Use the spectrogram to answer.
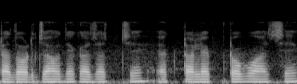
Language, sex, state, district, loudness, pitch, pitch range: Bengali, male, Assam, Hailakandi, -19 LUFS, 120 Hz, 120-125 Hz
